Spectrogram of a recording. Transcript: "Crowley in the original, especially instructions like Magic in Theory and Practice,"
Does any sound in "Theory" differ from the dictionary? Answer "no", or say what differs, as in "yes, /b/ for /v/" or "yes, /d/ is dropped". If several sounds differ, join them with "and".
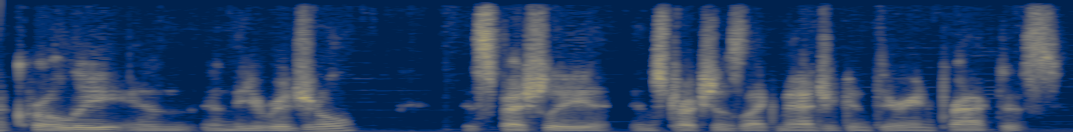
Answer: no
